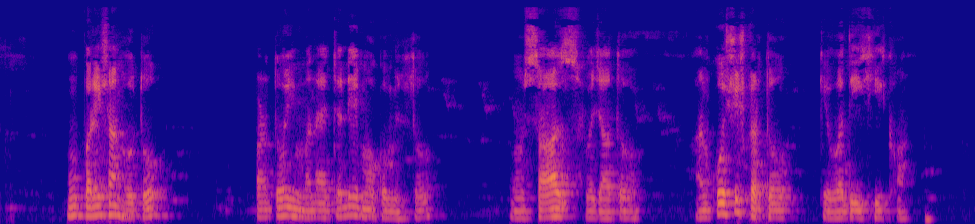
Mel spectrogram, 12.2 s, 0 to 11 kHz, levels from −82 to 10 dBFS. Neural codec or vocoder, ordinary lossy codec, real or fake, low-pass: codec, 44.1 kHz, 7.8 kbps, DAC; MP3, 48 kbps; fake; 9.9 kHz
